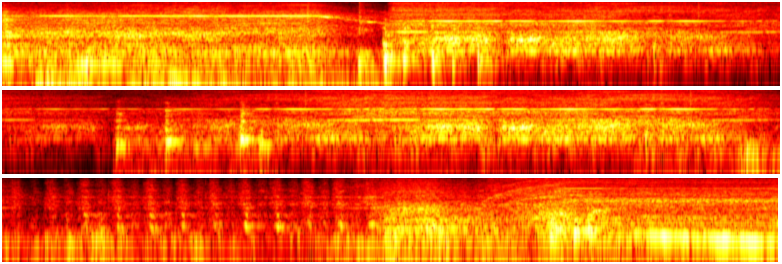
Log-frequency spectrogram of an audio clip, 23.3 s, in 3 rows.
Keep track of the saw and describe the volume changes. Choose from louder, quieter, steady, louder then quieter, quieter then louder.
louder.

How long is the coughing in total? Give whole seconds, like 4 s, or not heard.
3 s.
